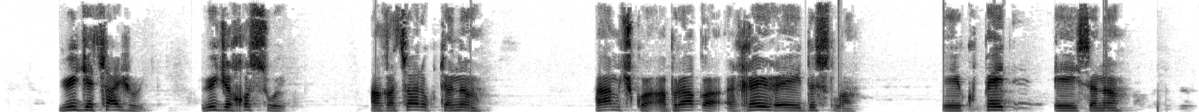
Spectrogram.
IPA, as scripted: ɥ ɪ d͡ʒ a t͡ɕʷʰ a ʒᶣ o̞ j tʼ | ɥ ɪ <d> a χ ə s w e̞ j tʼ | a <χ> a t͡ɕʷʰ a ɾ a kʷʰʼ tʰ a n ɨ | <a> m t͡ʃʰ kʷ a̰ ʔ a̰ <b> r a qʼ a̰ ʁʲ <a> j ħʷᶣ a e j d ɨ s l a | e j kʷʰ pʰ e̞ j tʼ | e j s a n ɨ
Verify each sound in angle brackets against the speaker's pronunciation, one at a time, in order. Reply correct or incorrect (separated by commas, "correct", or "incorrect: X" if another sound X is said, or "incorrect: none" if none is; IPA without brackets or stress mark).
incorrect: d͡ʒ, incorrect: ʁ, correct, correct, incorrect: e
